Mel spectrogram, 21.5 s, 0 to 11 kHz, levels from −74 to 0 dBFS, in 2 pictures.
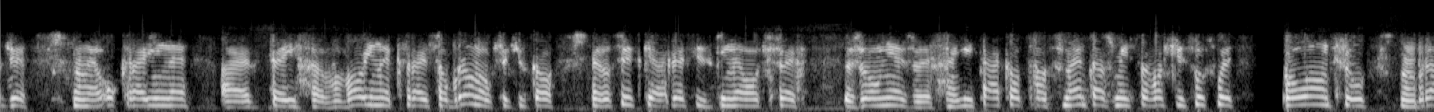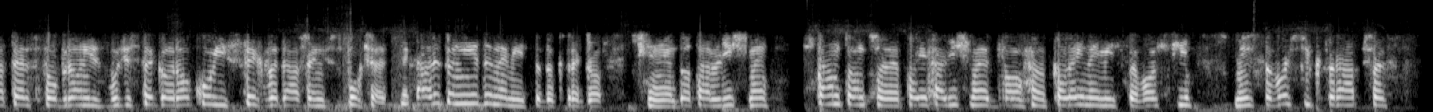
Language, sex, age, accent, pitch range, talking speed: Polish, male, 40-59, native, 200-225 Hz, 130 wpm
